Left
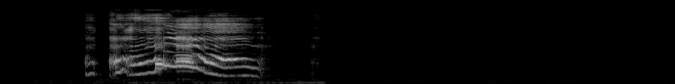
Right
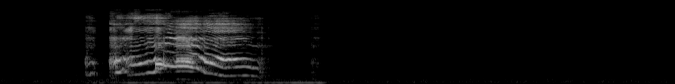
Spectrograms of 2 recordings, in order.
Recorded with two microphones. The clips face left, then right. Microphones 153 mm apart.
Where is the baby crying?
5° right (ahead or behind), 1.6 m.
